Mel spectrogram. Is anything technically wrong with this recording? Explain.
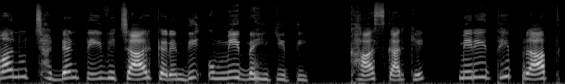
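No, nothing technically wrong can be heard here.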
